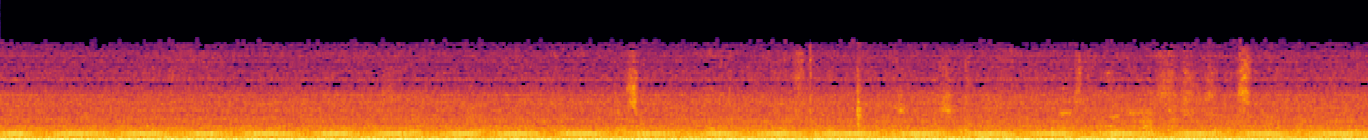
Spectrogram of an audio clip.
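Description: Jet engines roar steadily inside an airliner cabin in flight.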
